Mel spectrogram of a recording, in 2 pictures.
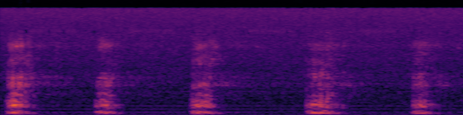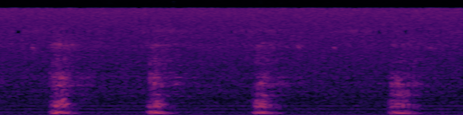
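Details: Lion at ol Donyo in Kenya, captured by a hide camera: a series of nine fairly soft, low, huffing grunts, roughly one per second. They fade slightly as the sequence ends a roaring bout.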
